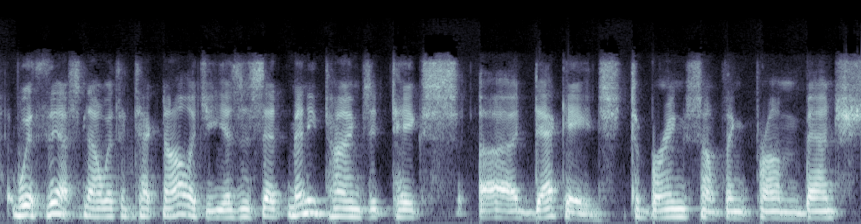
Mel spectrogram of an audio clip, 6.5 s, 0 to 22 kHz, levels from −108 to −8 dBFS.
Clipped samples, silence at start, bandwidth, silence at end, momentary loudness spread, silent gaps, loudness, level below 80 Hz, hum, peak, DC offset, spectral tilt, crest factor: under 0.1%; 0.05 s; 7.8 kHz; 0 s; 5 LU; none; -18 LUFS; -58 dBFS; none; -4 dBFS; under 0.1%; -6.5 dB/octave; 14 dB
